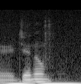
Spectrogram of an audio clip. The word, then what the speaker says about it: GNOME: Bizim için en erişilebilir olan masaüstü genom, genom diye okunuyordu herhalde. G-N-O-M-E diye yazılıyordu yanlış hatırlamıyorsam.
